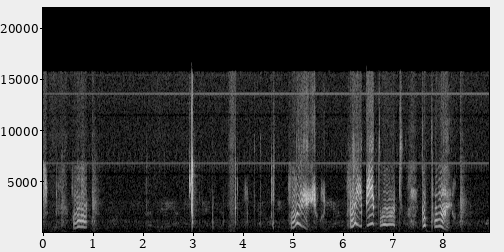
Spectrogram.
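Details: Pet budgerigar talking to itself indoors beside its owner: quick bursts of warbled, speech-like syllables with sharp clicks.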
